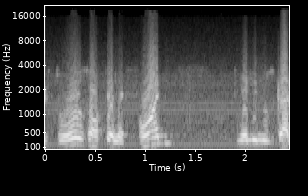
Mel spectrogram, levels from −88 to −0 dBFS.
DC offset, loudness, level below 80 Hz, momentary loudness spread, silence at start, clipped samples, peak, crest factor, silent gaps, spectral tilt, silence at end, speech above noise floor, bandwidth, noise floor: under 0.1%; -15 LUFS; -44 dBFS; 22 LU; 0 s; under 0.1%; -8 dBFS; 8 dB; none; -5.5 dB/octave; 0 s; 21 dB; 18 kHz; -35 dBFS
